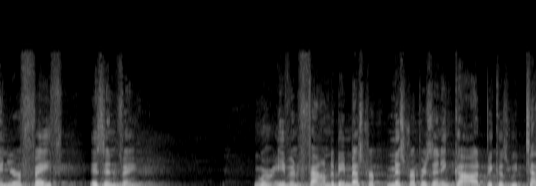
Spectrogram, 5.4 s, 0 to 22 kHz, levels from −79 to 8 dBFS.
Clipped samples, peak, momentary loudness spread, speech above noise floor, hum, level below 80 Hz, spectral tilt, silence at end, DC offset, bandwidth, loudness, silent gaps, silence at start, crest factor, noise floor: under 0.1%; -2 dBFS; 6 LU; 42 dB; none; -68 dBFS; -5.5 dB/octave; 0 s; under 0.1%; 16 kHz; -23 LUFS; none; 0 s; 22 dB; -65 dBFS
